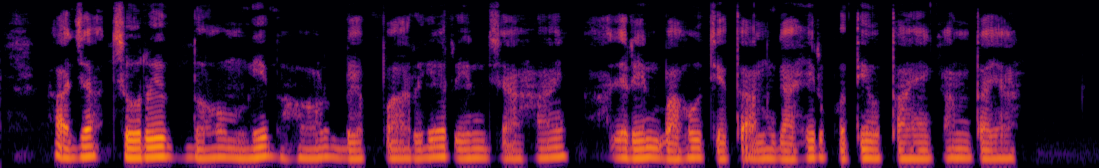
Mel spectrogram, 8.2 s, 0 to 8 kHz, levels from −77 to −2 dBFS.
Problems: none marked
